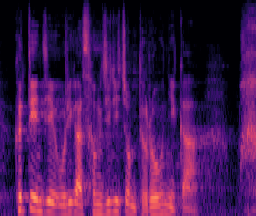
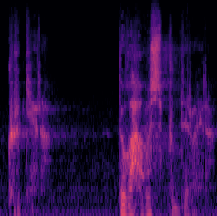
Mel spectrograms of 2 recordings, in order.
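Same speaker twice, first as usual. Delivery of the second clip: hushed, gentle whisper; soft permission; 6 dB quieter than usual. Acted. God releasing the pastor, soft hushed voice. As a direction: let him go gently.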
